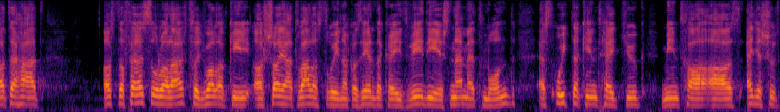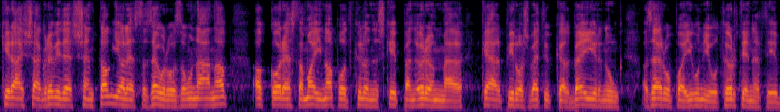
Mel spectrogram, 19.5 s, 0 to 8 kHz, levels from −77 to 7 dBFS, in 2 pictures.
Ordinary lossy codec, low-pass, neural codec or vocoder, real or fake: none; none; codec, 16 kHz, 4.8 kbps, FACodec; fake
